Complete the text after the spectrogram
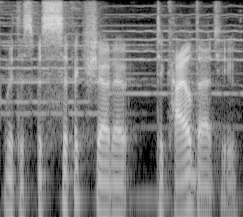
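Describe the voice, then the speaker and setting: A man's voice: deep voice, fairly even intonation, fairly quick, gravelly, a bit bright. A man presenting a scripted outro and thanking supporters of the show. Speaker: presenter reading closing credits. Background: music.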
